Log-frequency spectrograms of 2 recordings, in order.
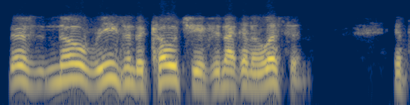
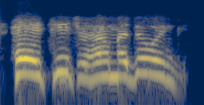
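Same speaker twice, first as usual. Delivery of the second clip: higher, eager little student voice; higher, eager student checking in with teacher; eager kid asking; 7 semitones higher than usual. Retold or imitated. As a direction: pipe up hopefully like a kid. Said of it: "and you go".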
